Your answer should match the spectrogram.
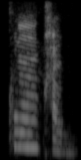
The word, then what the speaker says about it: comprennent: deux n deux n comprennent attention en français ent pour les verbes c'est toujours silencieux it's always silent favors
